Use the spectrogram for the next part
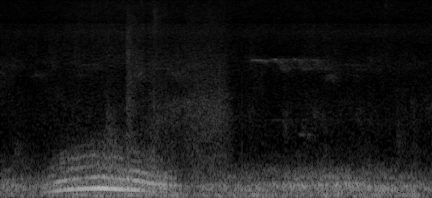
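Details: Cat from a warehouse cat family gives one low, drawn-out meow that rises and then falls over about a second, followed by steady low rumbling background noise.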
